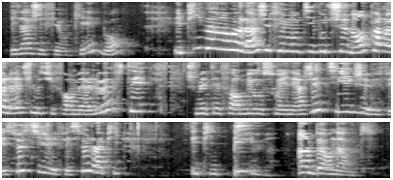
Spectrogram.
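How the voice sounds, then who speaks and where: A woman's voice: high-pitched, very animated, brisk, roomy sound. A woman telling her personal story in a chatty way, with many fillers, sometimes acting out the voices of others. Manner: chatty, lots of fillers, acts out quoted voices. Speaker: vlogger and card reader.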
